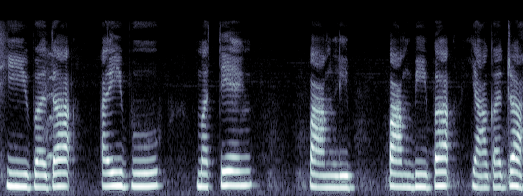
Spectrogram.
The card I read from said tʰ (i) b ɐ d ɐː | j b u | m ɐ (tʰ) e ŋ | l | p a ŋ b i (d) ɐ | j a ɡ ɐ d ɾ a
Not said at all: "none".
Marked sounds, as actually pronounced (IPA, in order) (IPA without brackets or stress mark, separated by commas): i, t, b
